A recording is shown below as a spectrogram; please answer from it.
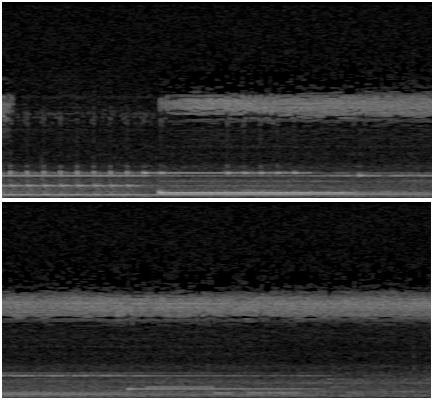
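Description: Electronic synthesizer music: several steady, held tones at different pitches, with a fast-pulsing high tone over the first couple of seconds. A new pair of lower tones comes in about a second in, and more tones join around four seconds in, over a steady very high whine.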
